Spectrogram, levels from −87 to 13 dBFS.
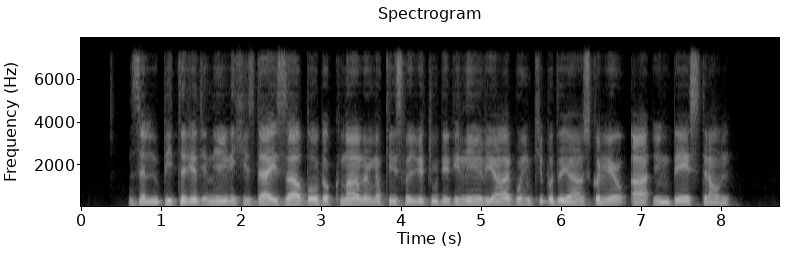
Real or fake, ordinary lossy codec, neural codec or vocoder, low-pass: fake; Opus, 64 kbps; codec, 16 kHz, 0.5 kbps, FunCodec, trained on Chinese and English, 25 frames a second; 7.2 kHz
